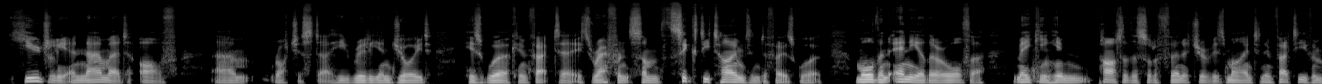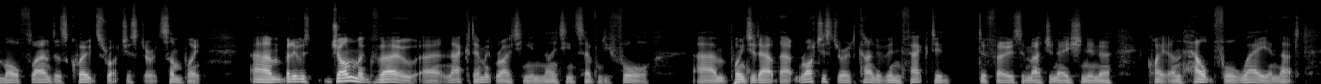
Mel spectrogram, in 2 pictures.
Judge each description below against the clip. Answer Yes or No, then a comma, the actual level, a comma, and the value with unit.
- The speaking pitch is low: Yes, low, 100 Hz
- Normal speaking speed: Yes, average, 175 wpm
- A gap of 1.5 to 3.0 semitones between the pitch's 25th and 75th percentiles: Yes, narrow, 2.6 semitones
